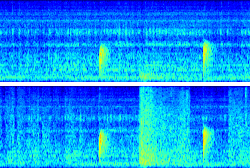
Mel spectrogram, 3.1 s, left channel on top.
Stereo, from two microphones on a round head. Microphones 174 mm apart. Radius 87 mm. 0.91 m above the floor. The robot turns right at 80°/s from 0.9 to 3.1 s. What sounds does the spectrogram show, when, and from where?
1.2 s a pop: 40° right (ahead or behind), 0.5 m; by 2.7 s 25° right (ahead or behind), 0.5 m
